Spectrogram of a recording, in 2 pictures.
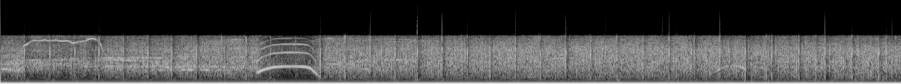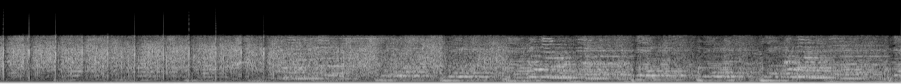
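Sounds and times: high whoop of a cheer: 0:00.0 - 0:03.9
audience applauding: 0:00.0 - 0:15.2.

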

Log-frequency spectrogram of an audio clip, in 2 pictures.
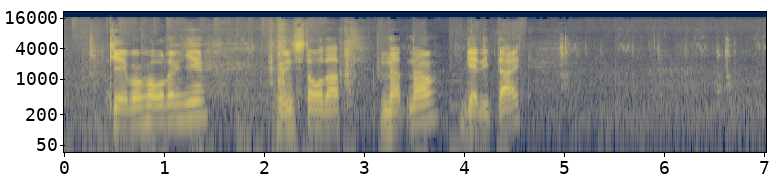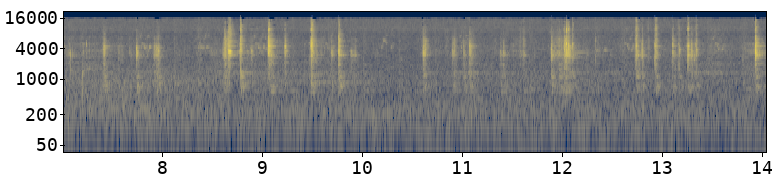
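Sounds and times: ratchet wrench clicking: 0:04.9 - 0:14.0.

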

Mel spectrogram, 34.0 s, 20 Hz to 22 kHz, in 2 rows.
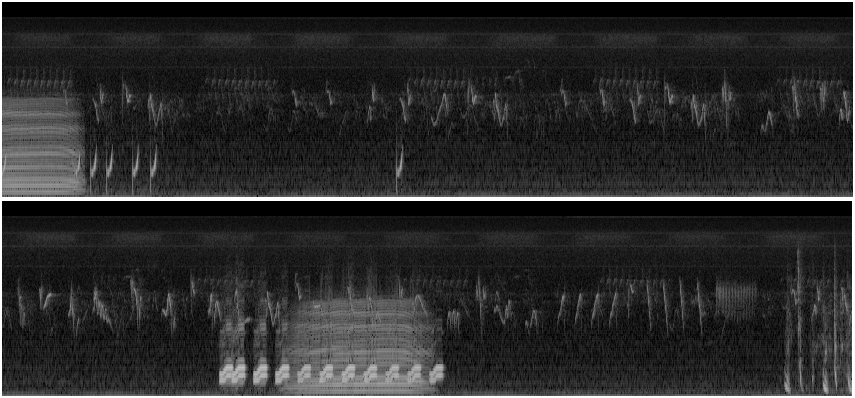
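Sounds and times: songbirds chirping and trilling: 0:00.0 - 0:34.0.

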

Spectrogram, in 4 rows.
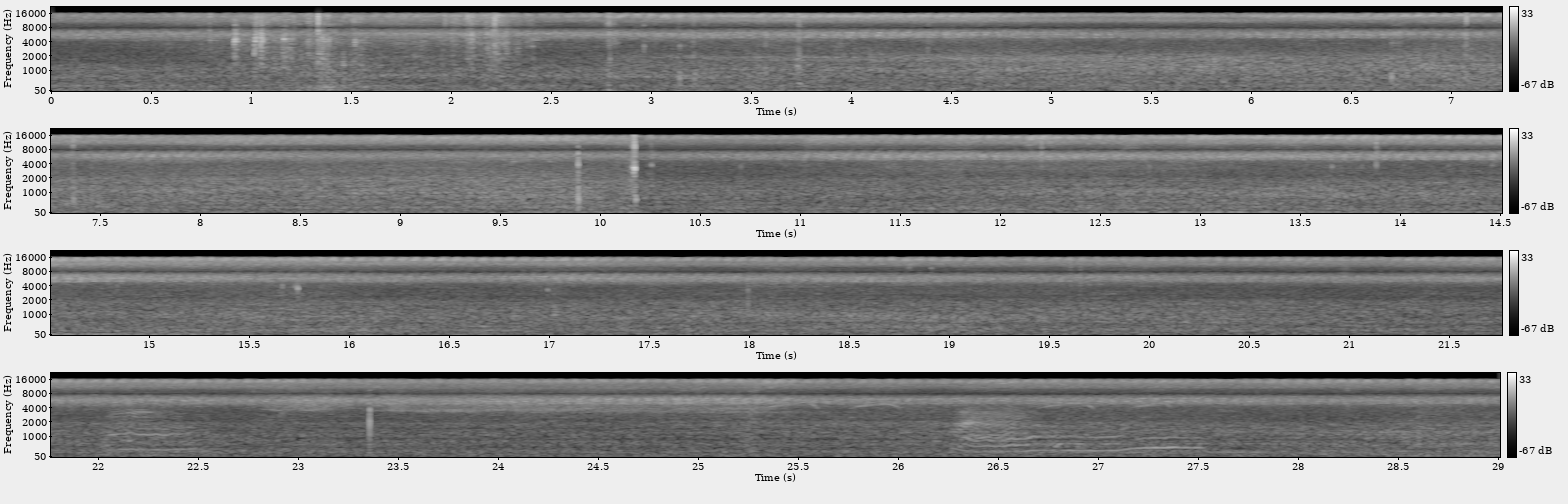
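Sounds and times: steady hiss: 0:00.0 - 0:28.7
cat meowing: 0:22.0 - 0:22.6, 0:26.2 - 0:27.6.

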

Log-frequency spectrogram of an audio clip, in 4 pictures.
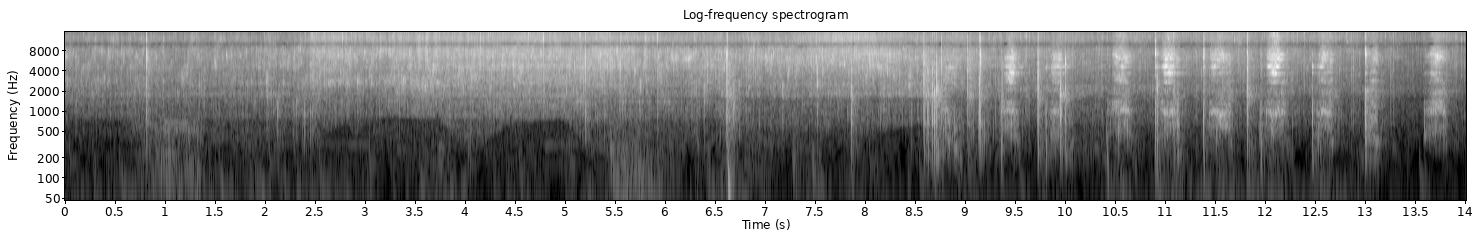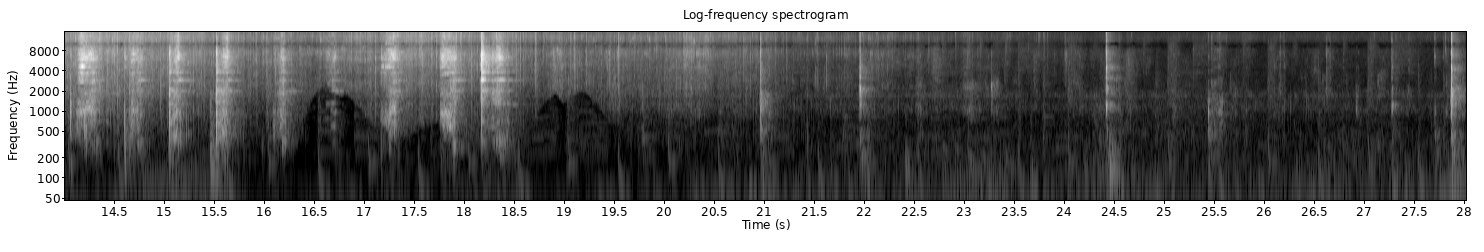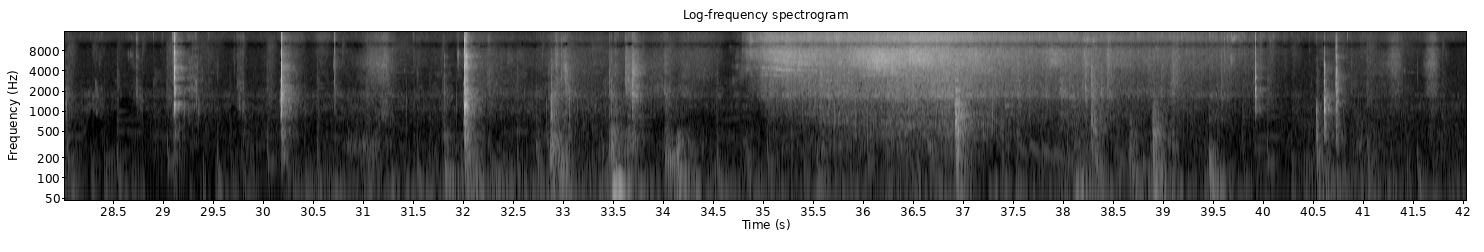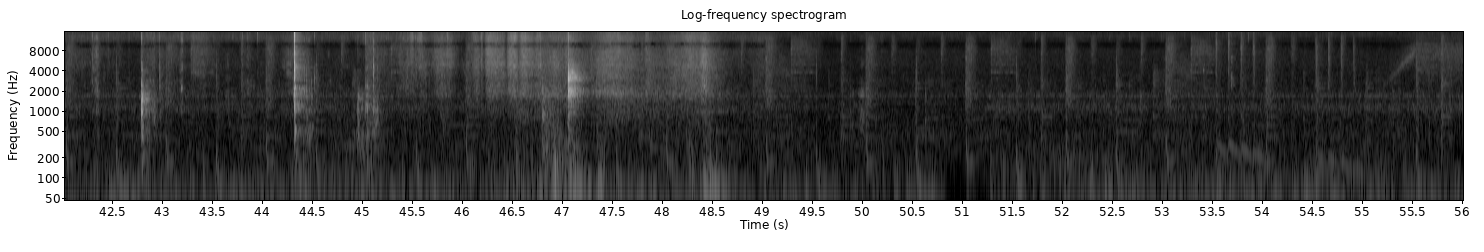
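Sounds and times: spices sizzling in hot oil: 0:00.0 - 0:22.6, 0:34.8 - 0:39.9
metal spoon scraping a pan: 0:00.0 - 0:23.2, 0:34.9 - 0:38.6.

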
